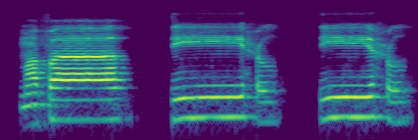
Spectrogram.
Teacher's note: ইয়া মাদ্দাকে একালি পরিমাণ টান দিয়ে পড়তে হয়, তাহলে আমরা এখানে একালিপ টান দেবো।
